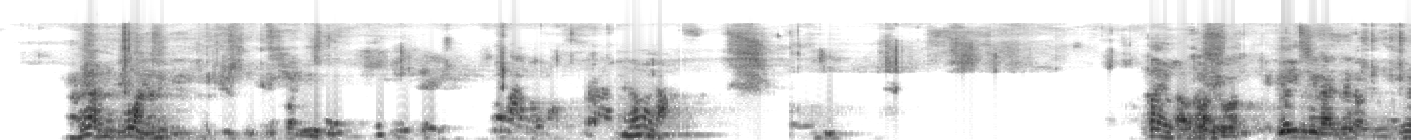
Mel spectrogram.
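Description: Crunchy fried food crackles as a young woman bites and chews.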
